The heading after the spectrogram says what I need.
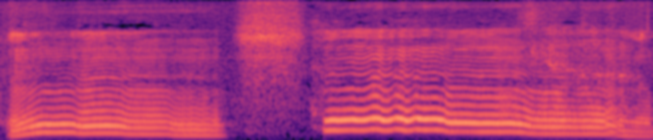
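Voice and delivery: long drawn-out hum, sliding down; pretend browsing hum. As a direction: feign interest with a stretched, high hum. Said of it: "pura-pura, hmm, sambil". (gumaman panjang pura-pura melihat)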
